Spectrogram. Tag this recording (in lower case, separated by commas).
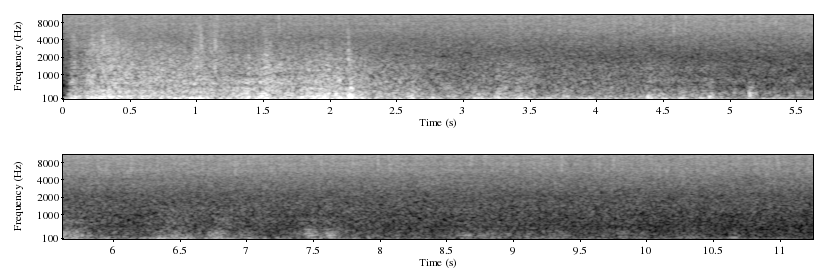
thunderstorm, thunder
